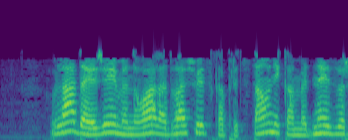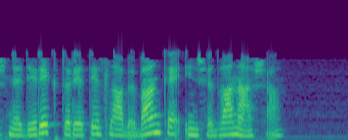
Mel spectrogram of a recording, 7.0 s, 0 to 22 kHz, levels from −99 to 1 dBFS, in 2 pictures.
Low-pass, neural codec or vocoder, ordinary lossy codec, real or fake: 7.2 kHz; none; AAC, 16 kbps; real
